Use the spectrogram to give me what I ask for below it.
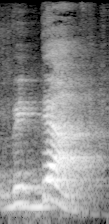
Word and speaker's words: विद्या: कुछ लोग कहते हैं विद्या, विद्या नहीं है, ध कहीं पर भी नहीं है, इस वर्ण में ध है ही नहीं, जबकि हमें लगता है कि यहां पर ध बना हुआ है, ध है ही नहीं। यहां पर दो वर्ण है, द और य, तो इसमें उच्चारण आता चाहिए द्य। ठीक है, उच्चारण क्या आएगा, ध्या नहीं आएगा, द्या आएगा, यानी द और य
